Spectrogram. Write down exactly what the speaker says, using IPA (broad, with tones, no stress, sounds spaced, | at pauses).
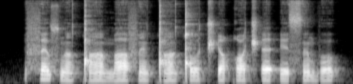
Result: f ɛ˧˥ sʷ ã˨˩˦ ǃ ã˩˧˩ m a˩˧˩ f ɛ̃˨˩˦ ǃ ã˩˧˩ ǃ o˧ t͡ʃʼ ɪ˧˥ qʷ ʌ˧ t͡ʃʼ ɛ˧ ʔ ɪ˨˩˦ s ə̃˧˥˧ b o˧˥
